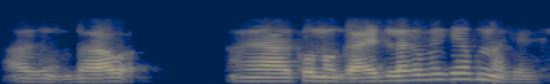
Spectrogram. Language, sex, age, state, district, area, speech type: Bengali, male, 30-45, West Bengal, Purulia, urban, conversation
